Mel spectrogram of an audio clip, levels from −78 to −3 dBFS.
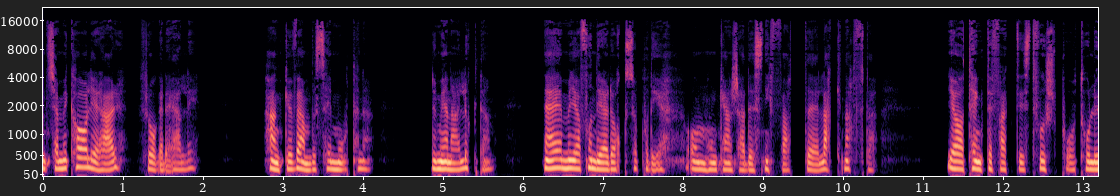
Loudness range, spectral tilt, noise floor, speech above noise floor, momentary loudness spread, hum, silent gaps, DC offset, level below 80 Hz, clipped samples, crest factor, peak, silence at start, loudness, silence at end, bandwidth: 5 LU; -6.5 dB/octave; -80 dBFS; 62 dB; 14 LU; none; none; under 0.1%; -56 dBFS; under 0.1%; 16 dB; -2 dBFS; 0 s; -18 LUFS; 0 s; 17 kHz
